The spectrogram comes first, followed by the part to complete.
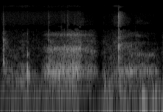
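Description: A person's breathy, wheezy laugh close to the microphone, with a few sharp clicks, one near the start, one about half a second in and the loudest near the end.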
